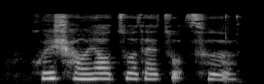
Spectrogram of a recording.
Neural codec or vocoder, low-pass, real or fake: none; 10.8 kHz; real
